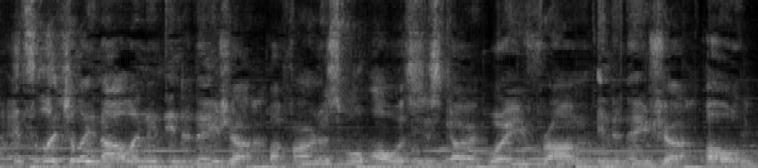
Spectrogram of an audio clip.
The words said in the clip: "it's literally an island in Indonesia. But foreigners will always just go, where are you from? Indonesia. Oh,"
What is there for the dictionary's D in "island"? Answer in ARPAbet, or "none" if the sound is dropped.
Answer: none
